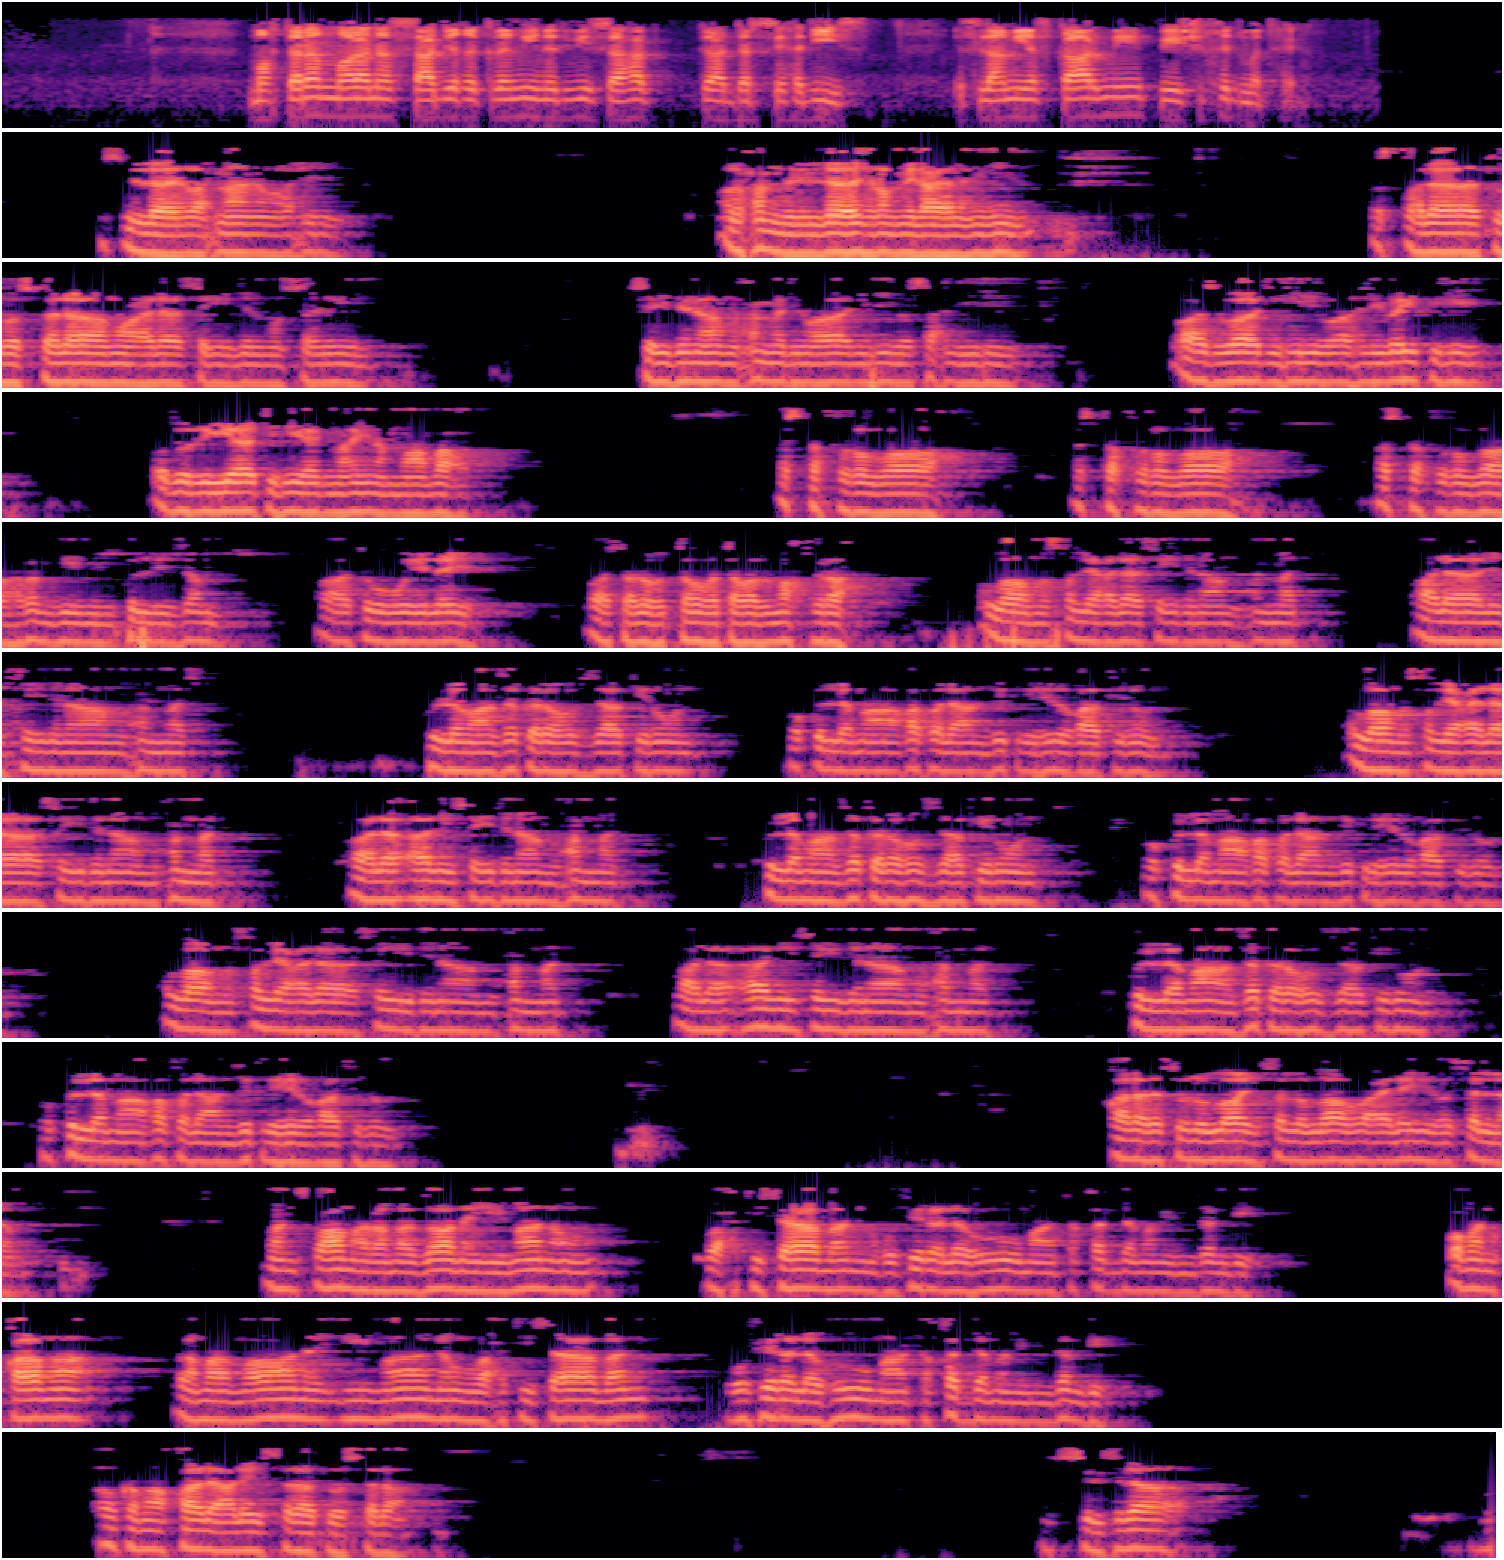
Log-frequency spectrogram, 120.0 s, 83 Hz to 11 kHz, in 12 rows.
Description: درس حدیث نمبر 0760
(سلطانی مسجد)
